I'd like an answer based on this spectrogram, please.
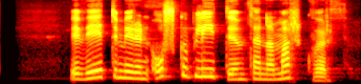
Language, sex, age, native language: Icelandic, female, 40-49, Icelandic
